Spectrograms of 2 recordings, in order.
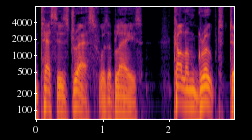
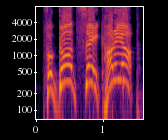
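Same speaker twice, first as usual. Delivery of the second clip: high, loud, rising to a yell; desperate shout; 5 dB louder than usual. A narrator's reading. Cullum shouting at Tess to hurry, desperate. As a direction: scream for speed.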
